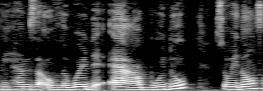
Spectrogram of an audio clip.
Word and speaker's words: أعبد: So a'budu, the ba is bu, not bo, and the dal is do, not do.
